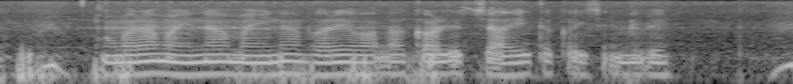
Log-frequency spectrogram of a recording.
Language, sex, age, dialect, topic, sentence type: Bhojpuri, male, 18-24, Southern / Standard, banking, question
